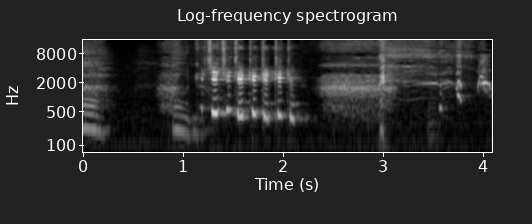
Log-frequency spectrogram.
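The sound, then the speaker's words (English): Someone imitates heavy, raspy Michael Myers mask breathing, a drawn-out breathy rasp following a run of quick voiced pulses that sound like stifled giggling. “And there's some Michael Myers mask breathing going on.”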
